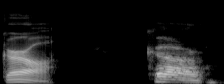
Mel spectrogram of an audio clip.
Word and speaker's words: girl: How about girl? Girl, girl. Just a little more open again on the dark L at the end.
